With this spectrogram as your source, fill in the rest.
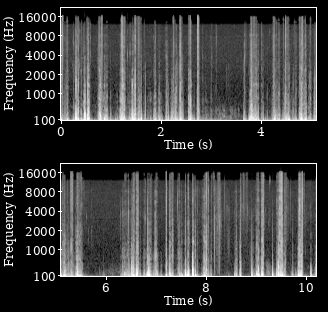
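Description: A metal ear pick scrapes inside the canal of a white solid silicone ear on a binaural microphone. It makes dense, rapid low scratching and thumping bursts, deep and muffled, in three stretches separated by brief pauses.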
